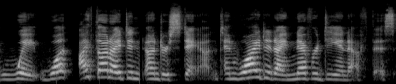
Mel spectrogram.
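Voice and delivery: ordinary talk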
